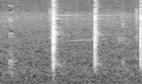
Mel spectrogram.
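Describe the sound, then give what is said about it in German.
A pedestrian crossing signal gives three sharp, evenly spaced ticks about half a second apart, crisp and moderately quiet over faint background noise, with no voices. “Dann habe ich nochmal die Traffic Lights aufgenommen. Stimmt, die haben immer so gepiepst.”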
